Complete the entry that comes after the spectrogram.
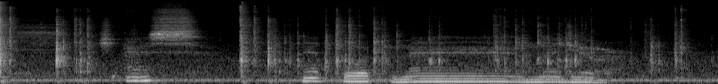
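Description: Quick clicking keystrokes on a computer keyboard come in short bursts and scattered taps while someone talks over them.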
